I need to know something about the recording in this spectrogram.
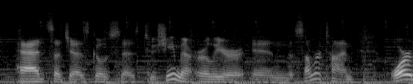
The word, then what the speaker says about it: Tsushima: so go step to go sakushima Tsushima to Chima I don't know it's got a silent T in there G ot is a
